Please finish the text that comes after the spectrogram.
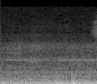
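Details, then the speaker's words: Whirlpool Duet dryer running after its screeching idler wheel was replaced through the lower panel; low, even drum rumble with a faint steady hum and no squeak. The old wheel's inner metal bearing surface caused the squeak. "see if the squeak has gone away then you will plug it back in go get the PF fee just go cancel power start there we go no more squeak"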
